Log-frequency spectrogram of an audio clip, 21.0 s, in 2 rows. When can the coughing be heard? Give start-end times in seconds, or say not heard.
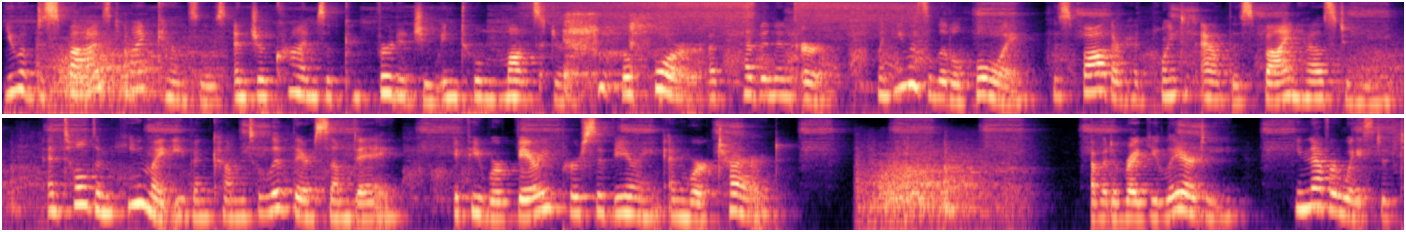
3.5-5.0.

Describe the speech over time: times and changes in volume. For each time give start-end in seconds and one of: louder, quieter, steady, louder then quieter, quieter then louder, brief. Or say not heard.
0.0-16.4 steady
18.6-20.9 brief.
